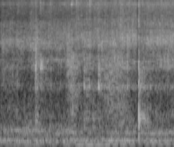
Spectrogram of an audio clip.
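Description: Crushed garlic and sliced onion sautéing in hot oil, a steady close sizzle and spatter with a few sharp pops and stirring scrapes throughout.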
